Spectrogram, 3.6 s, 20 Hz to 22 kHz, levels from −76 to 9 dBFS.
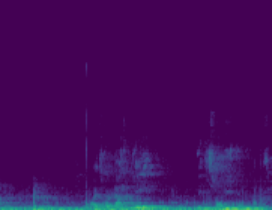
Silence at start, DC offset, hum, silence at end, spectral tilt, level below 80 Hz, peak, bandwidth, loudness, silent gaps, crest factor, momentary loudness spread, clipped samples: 0 s; under 0.1%; none; 0 s; -10 dB/octave; -58 dBFS; -6 dBFS; 6.8 kHz; -24 LUFS; none; 16 dB; 11 LU; under 0.1%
